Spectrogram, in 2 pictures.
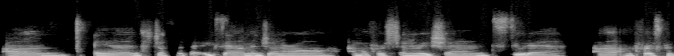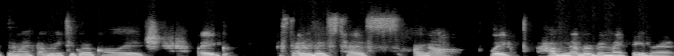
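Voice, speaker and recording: A woman speaks at a moderate pace with a medium pitch and fairly even intonation. The sound is dry and close, with no echo. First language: Spanish. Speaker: medical student. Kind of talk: panel discussion.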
